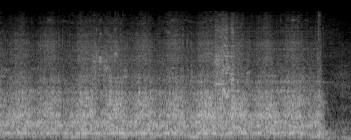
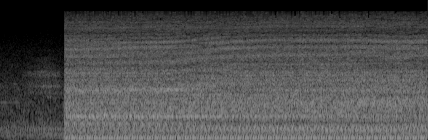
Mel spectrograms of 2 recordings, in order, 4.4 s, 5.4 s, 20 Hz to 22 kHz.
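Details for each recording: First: 1953 Ford Victoria flathead V8, 6-volt system, not run for years: turns over slowly with a dragging, rasping churn about three beats a second, then stops; owner suspects worn, high-resistance battery cables. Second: 1953 Ford Victoria flathead V8, rebuilt and long unused, start after refitting 6-volt coil and 6-volt battery; brief run with no radiator water and slight blow-by; steady even low rumble, no knocks or misses: normal idle.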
